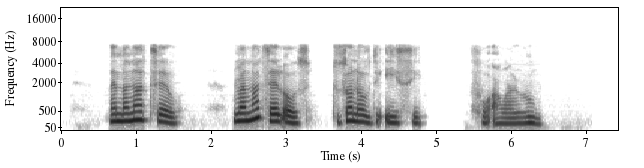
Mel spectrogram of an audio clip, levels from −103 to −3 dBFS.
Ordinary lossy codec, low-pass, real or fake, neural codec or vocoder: none; 7.2 kHz; fake; codec, 16 kHz, 2 kbps, FunCodec, trained on LibriTTS, 25 frames a second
